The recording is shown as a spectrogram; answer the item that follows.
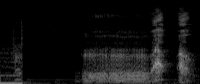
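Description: A hip-hop track cuts off abruptly a moment in. After a brief pause, a man gives a breathy laugh that ends in two short, sharp exhaled bursts.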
